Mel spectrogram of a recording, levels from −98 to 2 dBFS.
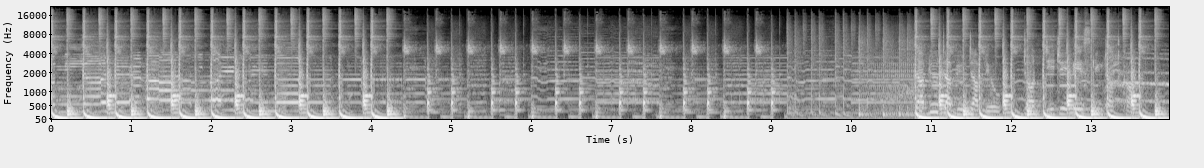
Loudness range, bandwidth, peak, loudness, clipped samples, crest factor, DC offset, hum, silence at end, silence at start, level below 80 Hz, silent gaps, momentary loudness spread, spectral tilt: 10 LU; over 20 kHz; 0 dBFS; -9 LUFS; 1%; 8 dB; under 0.1%; none; 0 s; 0 s; -12 dBFS; none; 13 LU; -5 dB/octave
